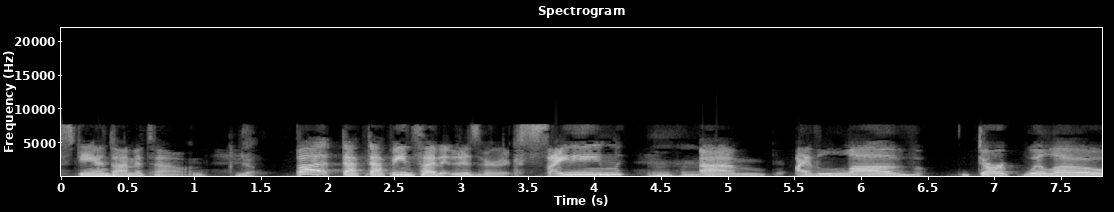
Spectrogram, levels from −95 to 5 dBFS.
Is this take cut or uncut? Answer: cut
